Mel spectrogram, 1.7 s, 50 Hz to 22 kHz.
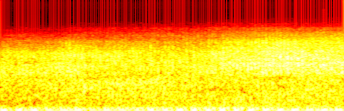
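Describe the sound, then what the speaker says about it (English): A low-flying propeller plane passes overhead with a continuous loud engine roar and a steady throbbing drone. The sound is close and uninterrupted. "flying low in a plane across a 1940s Polish landscape, the fresh, comforting smell of warm bread baked by Esther's mother clashed with the piercing roar of the engine"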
